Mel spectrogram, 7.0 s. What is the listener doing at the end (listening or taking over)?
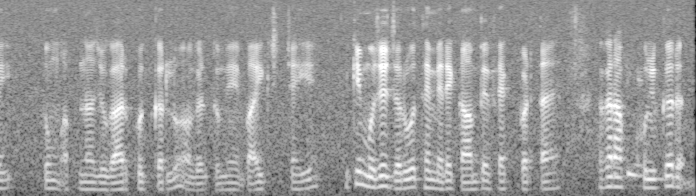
listening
